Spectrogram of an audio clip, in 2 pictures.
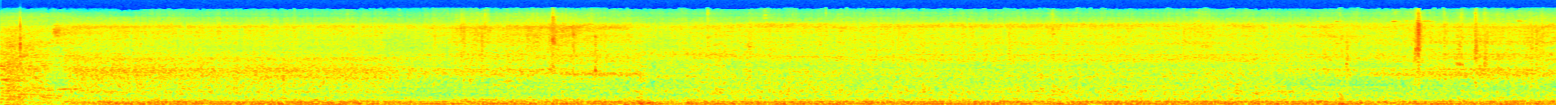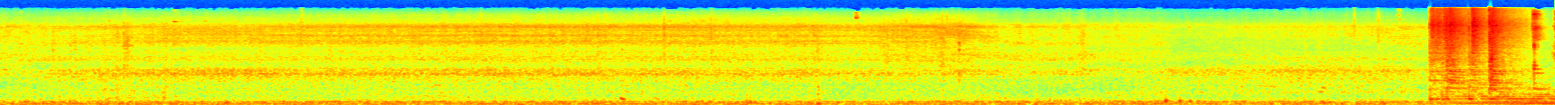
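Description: Steady low drone of airliner engines heard inside the passenger cabin.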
